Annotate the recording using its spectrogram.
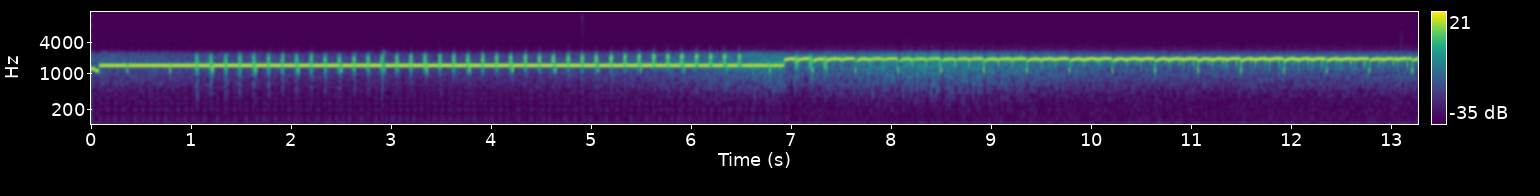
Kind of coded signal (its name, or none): SSTV (slow-scan television)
